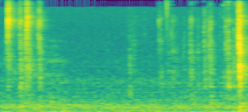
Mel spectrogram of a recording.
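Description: Typing on a computer keyboard: a few quick keystrokes at the start, a short pause, then more keystrokes near the end.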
